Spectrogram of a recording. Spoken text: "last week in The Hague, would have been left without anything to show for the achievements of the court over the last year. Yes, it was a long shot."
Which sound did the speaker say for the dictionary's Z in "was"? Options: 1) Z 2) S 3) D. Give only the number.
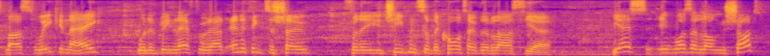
1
